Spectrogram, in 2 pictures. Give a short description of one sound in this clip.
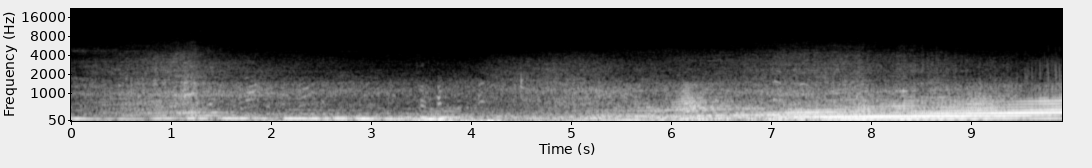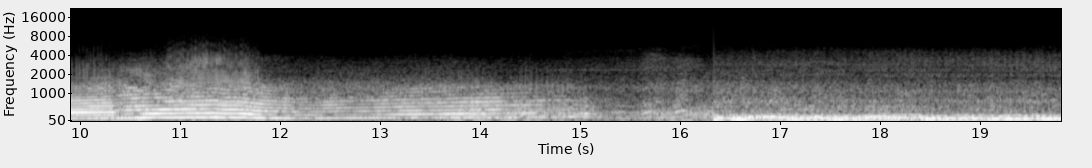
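Car engines rumble as cars drive by on a street.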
